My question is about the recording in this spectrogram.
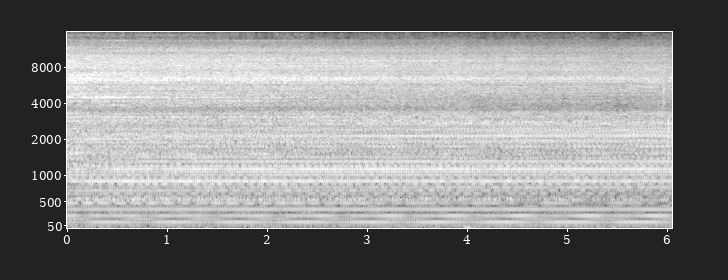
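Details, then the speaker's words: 2001 Trane XE1000 5-ton heat pump, heavily frozen, thermostat set high: reversing valve switches, then a steady low hum with an even hiss and no knocks or grinding as it enters defrost and steams; normal defrost cycle. "that sounded like the reversing valve switching that sounded more like the noise that makes when it's about to go to defrost"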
